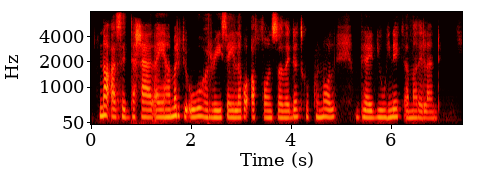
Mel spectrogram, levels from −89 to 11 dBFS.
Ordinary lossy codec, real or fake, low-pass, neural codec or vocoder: none; fake; none; codec, 16 kHz, 0.5 kbps, X-Codec, WavLM features, trained on Multilingual LibriSpeech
